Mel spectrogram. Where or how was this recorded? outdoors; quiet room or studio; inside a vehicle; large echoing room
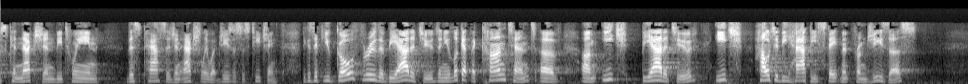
large echoing room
